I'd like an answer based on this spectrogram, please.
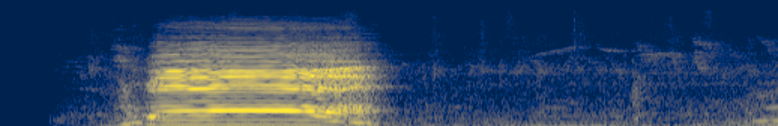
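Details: Jersey cow that has calved for the second time, kept with her bull calf at a dairy farm in Pabna, Bangladesh; one loud, drawn-out moo of about a second and a half, richly harmonic and dropping at the end, then near silence.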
